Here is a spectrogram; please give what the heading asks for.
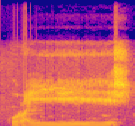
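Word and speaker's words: قريش: Quraisy dibaca menjadi seperti bunyi i, atau khauf kita baca lunak menjadi bunyi seperti u.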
